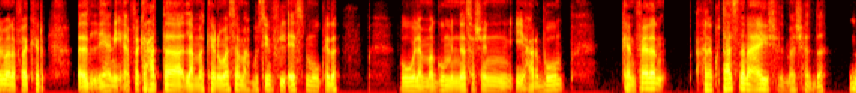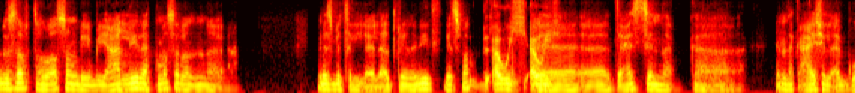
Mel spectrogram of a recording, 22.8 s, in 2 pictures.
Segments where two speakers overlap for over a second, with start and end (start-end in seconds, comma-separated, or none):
none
